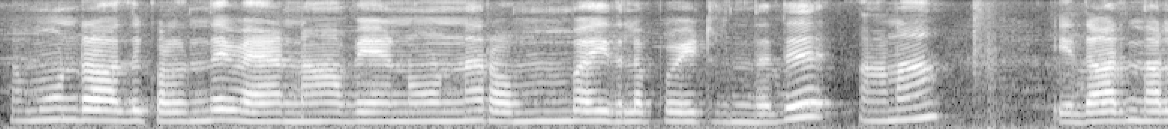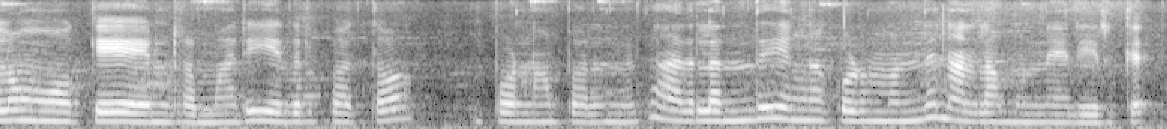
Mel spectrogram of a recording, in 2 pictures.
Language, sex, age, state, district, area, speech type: Tamil, female, 30-45, Tamil Nadu, Dharmapuri, rural, spontaneous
